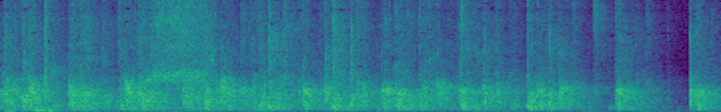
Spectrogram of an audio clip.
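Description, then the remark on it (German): Sustained applause from a group, a dense, steady wash of many hands clapping at once, loud and even throughout, fading briefly near the end before a last burst. “Das möchte ich mit einem Applaus jetzt festhalten.”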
